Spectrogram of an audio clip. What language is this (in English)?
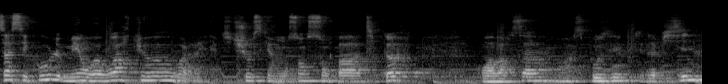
French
